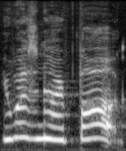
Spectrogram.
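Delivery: high, loud protest; pleading cry. A narrator's reading. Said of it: "cried Harold".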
